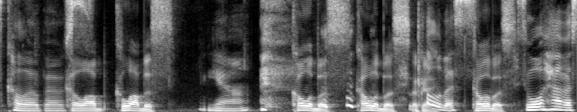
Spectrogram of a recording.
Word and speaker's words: Kolobos: going to get a saw blade that says colobos colobos cabus I'm still pronouncing it the wrong word it's cobos cabus yeah cabus cabus okay cus cabus so we'll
